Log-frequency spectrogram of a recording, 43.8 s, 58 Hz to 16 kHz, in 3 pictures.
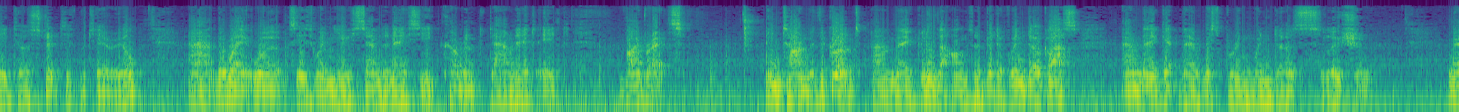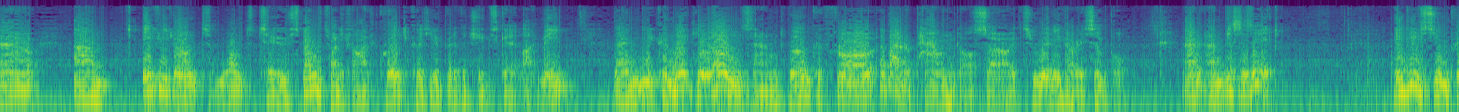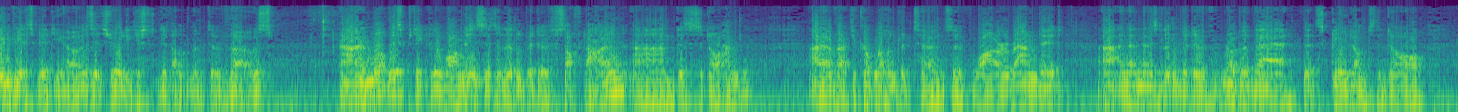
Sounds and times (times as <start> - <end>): Speech: 0.0 - 13.8, 14.5 - 27.5, 28.1 - 43.6.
